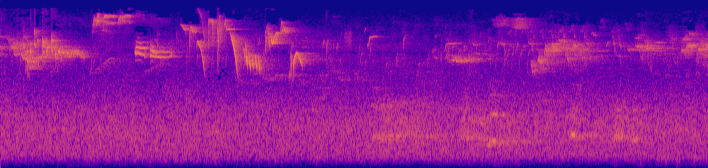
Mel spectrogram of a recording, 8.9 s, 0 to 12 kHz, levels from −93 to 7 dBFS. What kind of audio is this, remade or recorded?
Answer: recorded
